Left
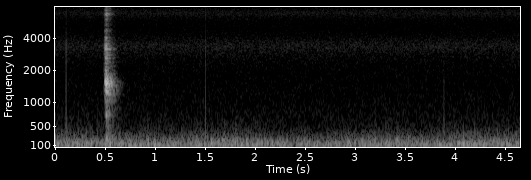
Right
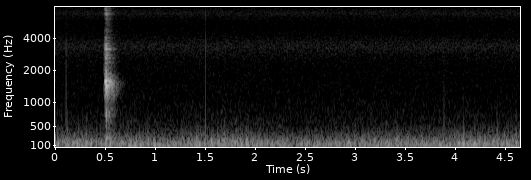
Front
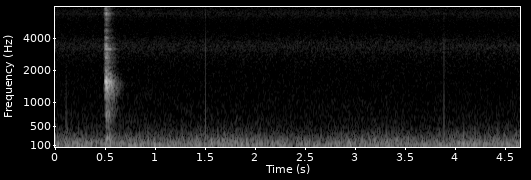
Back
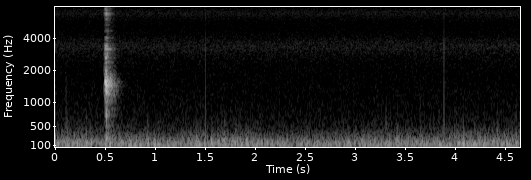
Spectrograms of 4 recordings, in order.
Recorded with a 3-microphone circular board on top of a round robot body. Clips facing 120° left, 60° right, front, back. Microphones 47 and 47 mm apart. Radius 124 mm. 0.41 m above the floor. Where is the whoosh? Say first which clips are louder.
Right 2 dB, back 1 dB; 135° right, 1.1 m.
